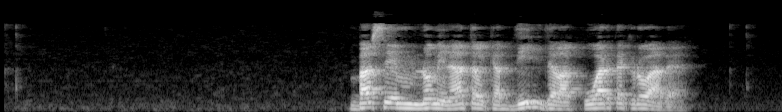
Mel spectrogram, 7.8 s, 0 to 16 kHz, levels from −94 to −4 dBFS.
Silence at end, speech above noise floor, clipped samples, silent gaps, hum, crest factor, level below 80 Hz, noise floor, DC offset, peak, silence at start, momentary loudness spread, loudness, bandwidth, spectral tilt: 1 s; 50 dB; under 0.1%; none; none; 22 dB; -60 dBFS; -68 dBFS; under 0.1%; 0 dBFS; 3.5 s; 8 LU; -18 LUFS; 7.4 kHz; -5 dB/octave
